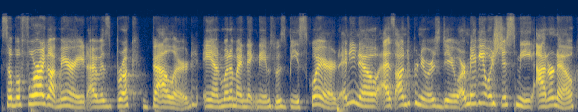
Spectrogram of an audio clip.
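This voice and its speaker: A woman's voice: fairly high pitch, animated, moderate pace, few pauses, pushed and bright. A middle-aged woman with a youthful, girlish voice, talking conversationally as an interview guest. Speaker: interview guest, agency founder.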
